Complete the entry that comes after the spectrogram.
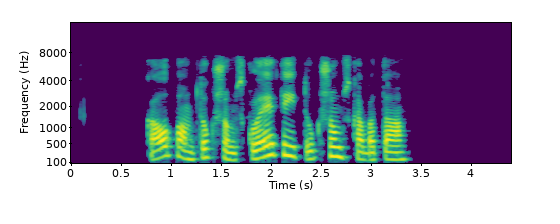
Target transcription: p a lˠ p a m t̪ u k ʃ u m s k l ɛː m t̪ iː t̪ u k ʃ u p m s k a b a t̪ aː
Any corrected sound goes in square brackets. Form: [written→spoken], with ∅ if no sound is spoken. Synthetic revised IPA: [p→k] a lˠ p a m t̪ u k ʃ u m s k l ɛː [m→∅] t̪ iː t̪ u k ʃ u [p→∅] m s k a b a t̪ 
